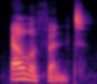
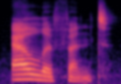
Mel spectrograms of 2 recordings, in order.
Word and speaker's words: elephant: L 리가 됐고요 리 다음에 프 소리 나는 오늘의 핵심 PH 써 주시고 어 소리는 a입니다가이 단어에서는 힘이 빠진 어 소리로 쓰였죠 자 그다음에 니은 받침 n 마지막 트 소리 나는 T L입니다 발음 해 볼까요 코끼리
